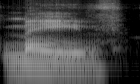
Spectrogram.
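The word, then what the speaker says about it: Medb: So, it's me DB, but it's pronounced Mave.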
